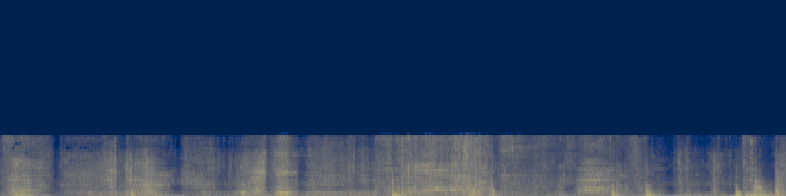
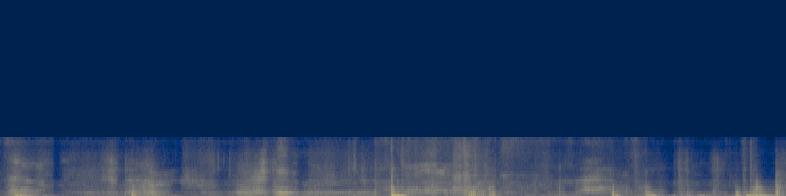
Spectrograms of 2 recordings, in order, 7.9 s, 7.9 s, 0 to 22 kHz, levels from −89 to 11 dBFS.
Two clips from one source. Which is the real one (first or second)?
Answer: first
